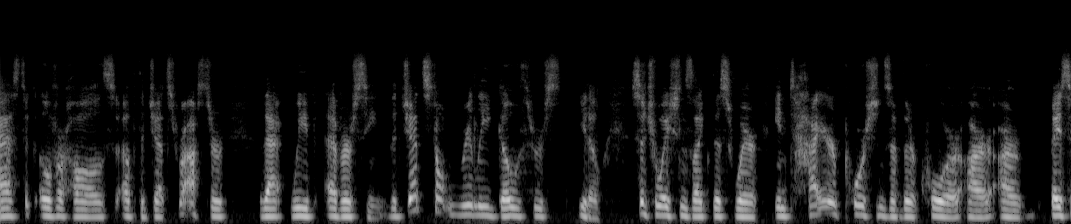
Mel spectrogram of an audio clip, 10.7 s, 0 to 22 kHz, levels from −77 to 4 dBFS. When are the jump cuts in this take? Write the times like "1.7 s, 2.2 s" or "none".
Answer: 7.7 s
